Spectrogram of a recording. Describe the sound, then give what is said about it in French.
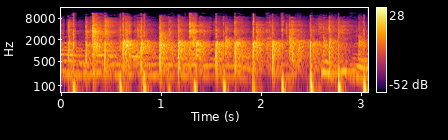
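Rhythmic hand clapping from a church audience praising the Lord, sharp, evenly spaced claps repeating in a steady beat at a moderate level. “Applaudissons pour le Seigneur.”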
